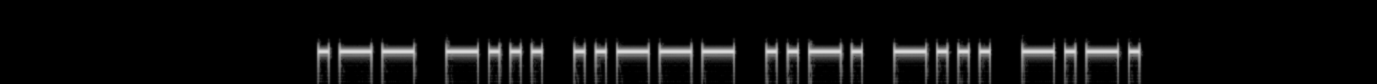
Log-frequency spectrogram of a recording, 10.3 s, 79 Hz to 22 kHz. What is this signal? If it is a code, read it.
Morse code, heard as a keyed tone, about 15 wpm, 700 Hz. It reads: WB2FBC
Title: USA Call Signs - 6 Characters - Repeated 3x - 15wpm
